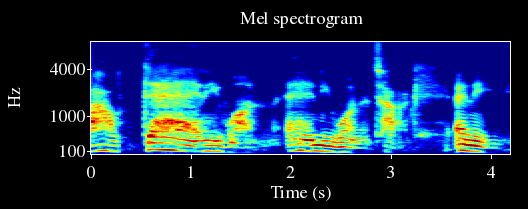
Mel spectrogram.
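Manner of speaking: slow, softly aghast, almost whispered; airy, drawn-out reproach; hushed indignation. Retold or imitated. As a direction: draw out "dare" in quiet disbelief. Retelling indignant thought on hearing owl.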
